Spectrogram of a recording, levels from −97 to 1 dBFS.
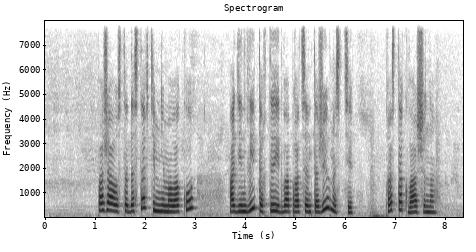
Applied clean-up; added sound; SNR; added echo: none; none; none; none.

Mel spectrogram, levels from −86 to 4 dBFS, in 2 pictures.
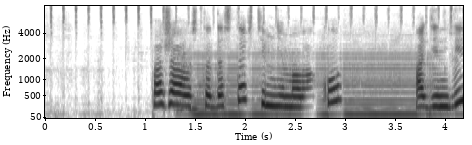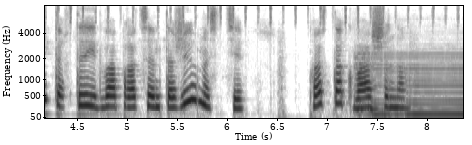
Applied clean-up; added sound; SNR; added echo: neural mask model RNNoise.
